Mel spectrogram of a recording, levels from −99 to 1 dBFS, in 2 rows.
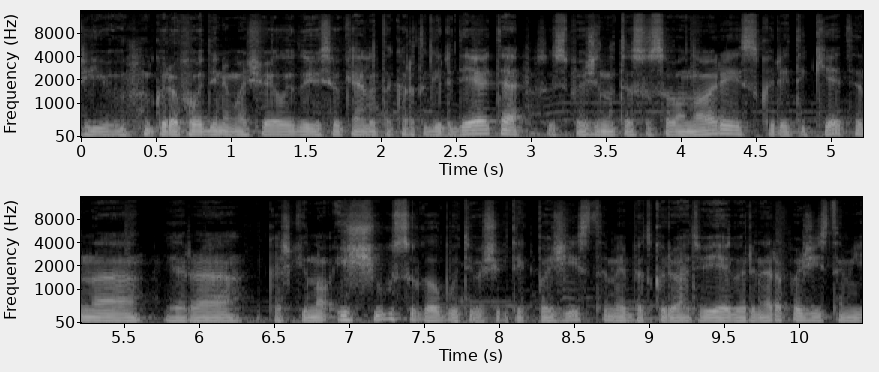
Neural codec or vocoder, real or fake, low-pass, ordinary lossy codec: vocoder, 44.1 kHz, 128 mel bands every 256 samples, BigVGAN v2; fake; 14.4 kHz; MP3, 96 kbps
